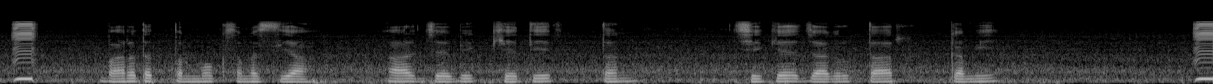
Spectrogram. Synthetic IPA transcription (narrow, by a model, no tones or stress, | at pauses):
bʱaːɾət̪ət̪̚pɾəmʊkʰsəməsja | aːɾd͡ʒebieːt̪iːɾ | t̪ən | t͡ʃʰiked͡ʒaːɡɾʊkt̪aːɾ | kəmi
